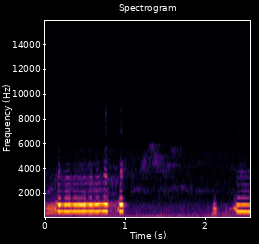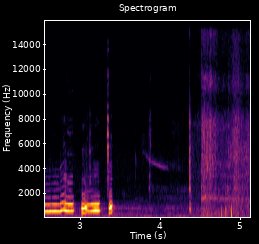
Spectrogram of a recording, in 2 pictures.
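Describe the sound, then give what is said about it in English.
Chickens near a farmhouse on a farm in southeastern Wisconsin cluck and squawk on a spring morning in a few loud bursts: a drawn-out call, a pause, then another long call followed by quick sharp clucks. No one speaks. “There are sheep and goats, lots of barn cats, and chickens right near the house.”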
